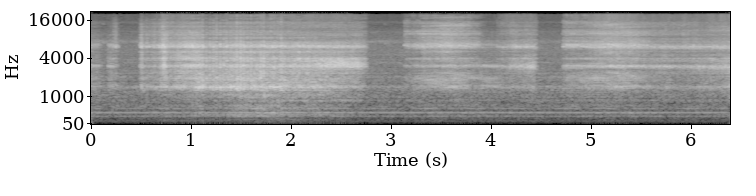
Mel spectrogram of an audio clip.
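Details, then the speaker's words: Figured Norway maple spinning top blank on a lathe, cut far out from the chuck: harsh fast rasping chatter over the spinning work; the cut is too aggressive for the support at this overhang and diameter. "So you can hear that noise. That's just a little bit too aggressive of a cut for the support that we have this far out of our chuck and this size of diameter."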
